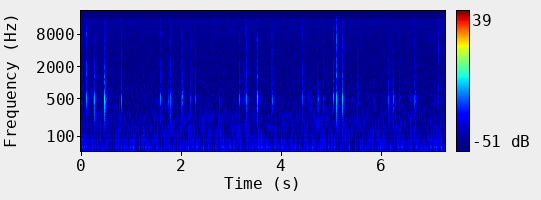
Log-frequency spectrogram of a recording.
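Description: A small, flat, hollow brown kraft cardboard box is held in both hands while its surface is tapped and scratched with long red nails. The result is a quiet, irregular string of short, dry clicks with a hollow mid tone around 460 Hz and bright edges, with soft scratching over a low background rumble.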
